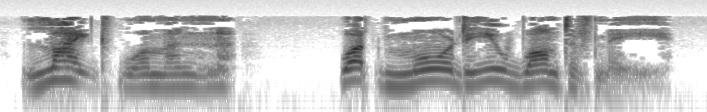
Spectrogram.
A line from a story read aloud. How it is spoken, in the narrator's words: Galad growled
